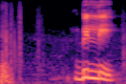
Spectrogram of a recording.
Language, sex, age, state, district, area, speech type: Dogri, female, 30-45, Jammu and Kashmir, Samba, urban, read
